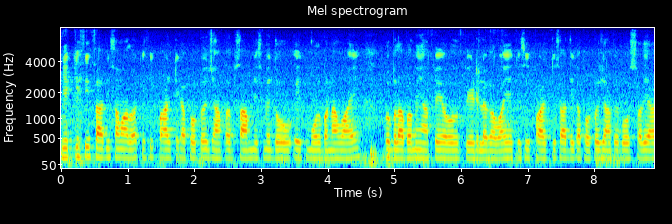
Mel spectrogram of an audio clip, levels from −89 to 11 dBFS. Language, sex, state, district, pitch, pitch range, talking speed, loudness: Hindi, male, Haryana, Rohtak, 140 Hz, 135-145 Hz, 270 wpm, -19 LUFS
